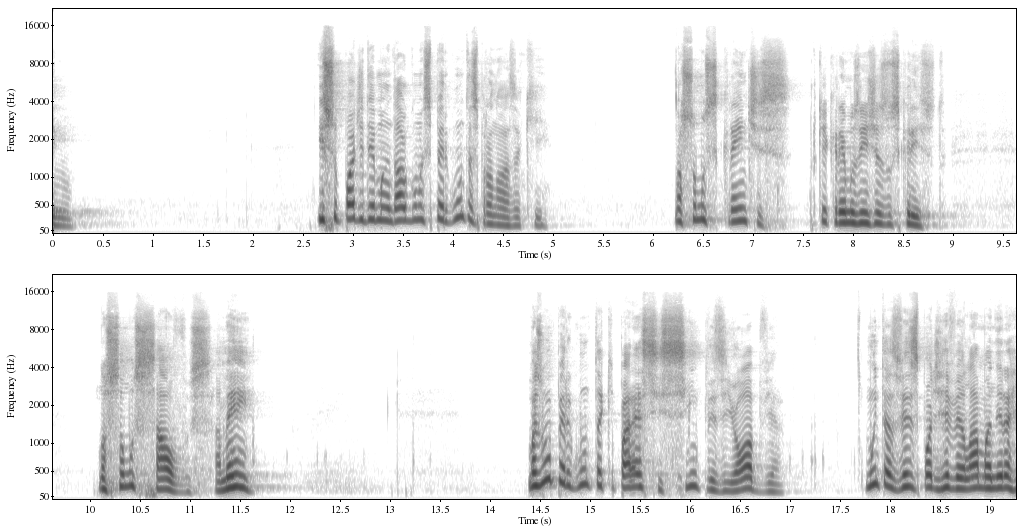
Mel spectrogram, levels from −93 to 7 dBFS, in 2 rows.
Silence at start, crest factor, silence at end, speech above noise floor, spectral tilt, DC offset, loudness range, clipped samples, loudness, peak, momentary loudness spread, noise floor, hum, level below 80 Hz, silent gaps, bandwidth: 0 s; 20 dB; 0 s; 54 dB; -5 dB/octave; under 0.1%; 6 LU; under 0.1%; -31 LUFS; -12 dBFS; 15 LU; -84 dBFS; none; -80 dBFS; none; 15 kHz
